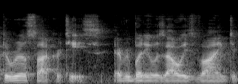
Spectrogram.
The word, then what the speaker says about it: Socrates: was by the great Socrates which also happens to be the name of my cat who is a big jerk but his name is pronounced so crates and if you know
